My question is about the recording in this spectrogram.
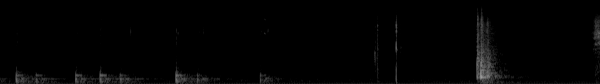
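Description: Dry-erase marker squeaking on a whiteboard in a quick run of short strokes as letters are written, dying away after about three seconds. One louder short noise comes near the end.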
